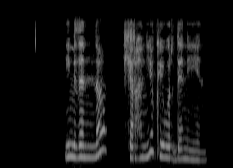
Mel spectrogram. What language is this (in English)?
Kabyle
